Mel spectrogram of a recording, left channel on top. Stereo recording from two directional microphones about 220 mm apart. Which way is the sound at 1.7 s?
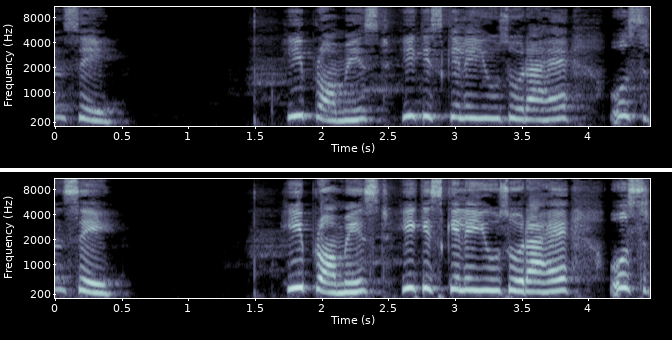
45° right (ahead or behind).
